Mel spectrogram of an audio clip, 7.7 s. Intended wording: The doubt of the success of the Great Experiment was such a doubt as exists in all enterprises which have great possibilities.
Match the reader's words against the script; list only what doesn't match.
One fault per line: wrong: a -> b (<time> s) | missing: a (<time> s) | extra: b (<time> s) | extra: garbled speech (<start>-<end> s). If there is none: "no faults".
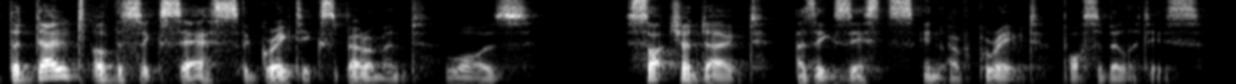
missing: of (1.5 s)
missing: all enterprises which (5.9 s)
